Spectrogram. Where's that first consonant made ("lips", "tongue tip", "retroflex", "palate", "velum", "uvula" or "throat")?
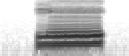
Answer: palate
